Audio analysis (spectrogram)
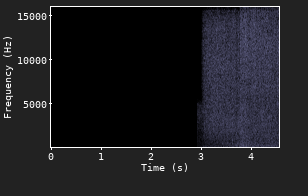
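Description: Heavy rain hits hard after a long silence, a dense loud roar with a deeper rumble swelling near the end that suggests thunder, no voices.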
